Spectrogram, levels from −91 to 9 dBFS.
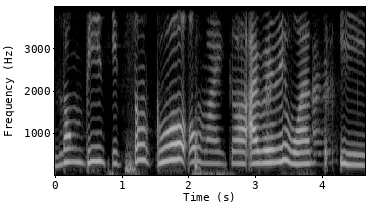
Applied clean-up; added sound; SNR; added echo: neural mask model Resemble Enhance denoiser.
